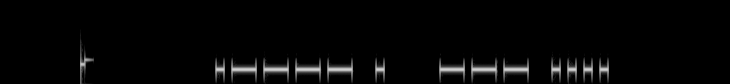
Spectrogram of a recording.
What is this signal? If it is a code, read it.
Morse code, heard as a keyed tone, about 15 wpm, 700 Hz. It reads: 1E OH
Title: Field Day Exchanges - 15wpm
